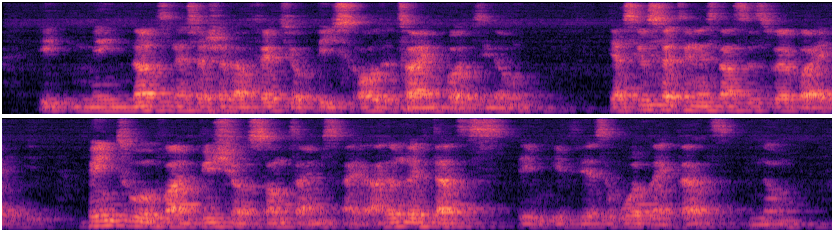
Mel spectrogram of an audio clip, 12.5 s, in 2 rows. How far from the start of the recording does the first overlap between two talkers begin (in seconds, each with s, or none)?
none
